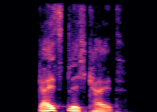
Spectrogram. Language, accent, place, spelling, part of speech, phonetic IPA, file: German, Germany, Berlin, Geistlichkeit, noun, [ˈɡaɪ̯stlɪçkaɪ̯t], De-Geistlichkeit.ogg
- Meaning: clergy (collectively)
